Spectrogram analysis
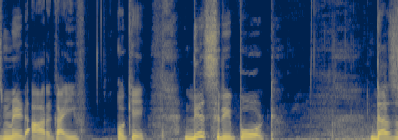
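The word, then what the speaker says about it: medRxiv: OK this Spike the report is called as mid archive but spells as m e d x r i v in small case it is its pronunciation is made archive okay this report does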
